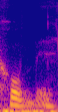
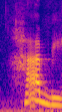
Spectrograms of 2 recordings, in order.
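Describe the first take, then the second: First: The first vowel sounds like 'oo'. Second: The first vowel sounds like 'a'. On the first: The speaker calls it wrong. "nie huby" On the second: The speaker calls it right. "Habi, nie huby"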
